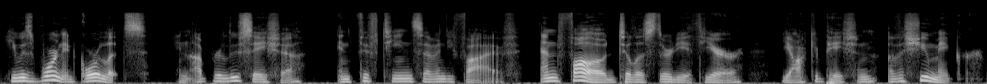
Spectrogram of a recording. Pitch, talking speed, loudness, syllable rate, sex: 125 Hz, 140 wpm, -21 LUFS, 4.4 syllables/s, male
